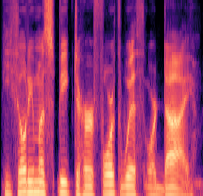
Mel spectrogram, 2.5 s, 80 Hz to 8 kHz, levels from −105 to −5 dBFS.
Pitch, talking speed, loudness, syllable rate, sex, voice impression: 125 Hz, 235 wpm, -16 LUFS, 4.7 syllables/s, male, very masculine, very adult-like, very thick, tensed, very powerful, bright, slightly hard, very clear, very fluent, cool, intellectual, very refreshing, sincere, calm, friendly, reassuring, unique, elegant, slightly wild, sweet, kind, slightly intense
